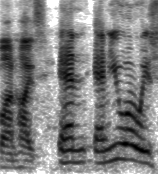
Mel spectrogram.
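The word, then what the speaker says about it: Ivan Reis: People know him as Ivan Reese, right, but by his own pronunciation, right. Okay. It's Ivan Heiss.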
